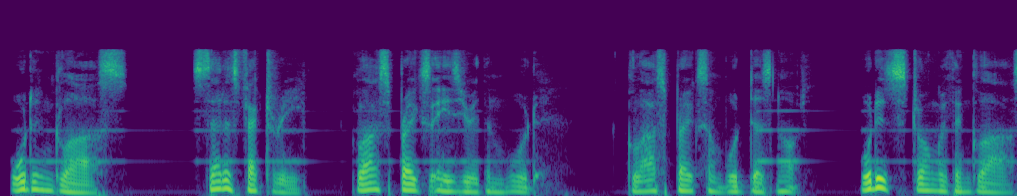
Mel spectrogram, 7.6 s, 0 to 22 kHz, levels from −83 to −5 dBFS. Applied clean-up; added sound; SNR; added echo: neural mask model RNNoise.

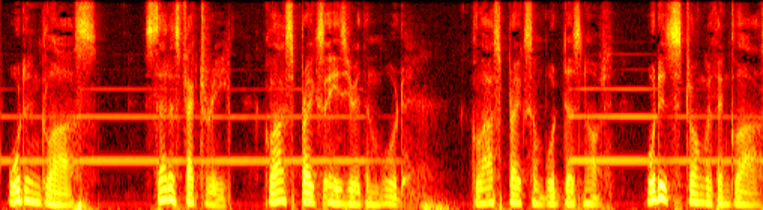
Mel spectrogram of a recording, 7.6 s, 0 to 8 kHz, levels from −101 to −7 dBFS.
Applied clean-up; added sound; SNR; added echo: none; Wind instrument, woodwind instrument; 18 dB; none.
